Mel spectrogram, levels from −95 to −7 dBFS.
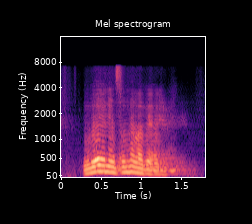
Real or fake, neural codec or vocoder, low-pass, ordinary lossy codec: fake; codec, 16 kHz, 0.5 kbps, FreqCodec, smaller model; 7.2 kHz; none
